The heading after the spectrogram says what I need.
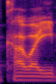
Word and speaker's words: kawaii: I saved the best for last because I know you're a kawaii master.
